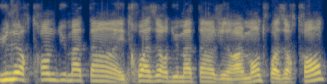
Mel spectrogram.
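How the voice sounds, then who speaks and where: With a non-native accent, a man talks in a high pitch and a dark, mellow tone, his intonation lively against a quiet background. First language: not French (speaking French). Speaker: soldier. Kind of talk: casual chat. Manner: halting, many hesitations.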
